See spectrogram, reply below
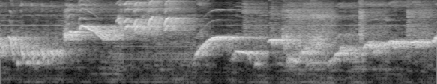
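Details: A white-rumped shama sings 'gacor nembak': a downslurred whistle, then a strong rising sweep, followed by a fast mix of whistles and harsh chatter.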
